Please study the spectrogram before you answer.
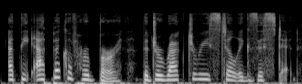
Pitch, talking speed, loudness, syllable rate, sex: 205 Hz, 200 wpm, -20 LUFS, 6.4 syllables/s, female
